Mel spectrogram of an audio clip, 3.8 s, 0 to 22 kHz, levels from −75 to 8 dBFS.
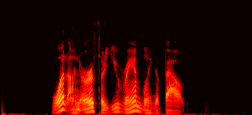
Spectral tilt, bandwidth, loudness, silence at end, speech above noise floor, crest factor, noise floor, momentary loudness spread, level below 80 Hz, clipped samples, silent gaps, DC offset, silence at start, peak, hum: -7.5 dB/octave; 11.5 kHz; -29 LUFS; 1.05 s; 44 dB; 20 dB; -72 dBFS; 7 LU; -60 dBFS; under 0.1%; none; under 0.1%; 0.05 s; -10 dBFS; none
